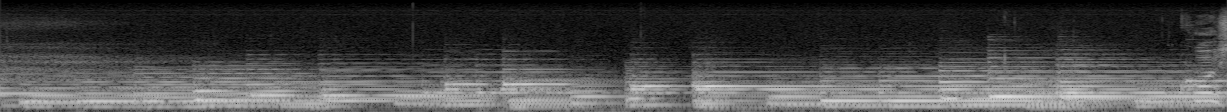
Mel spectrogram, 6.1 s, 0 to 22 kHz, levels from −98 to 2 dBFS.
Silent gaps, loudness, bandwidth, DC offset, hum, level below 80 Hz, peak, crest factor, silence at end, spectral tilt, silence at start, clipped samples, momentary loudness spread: none; -23 LUFS; 7.8 kHz; under 0.1%; none; -60 dBFS; -8 dBFS; 16 dB; 0 s; -8 dB/octave; 0 s; under 0.1%; 8 LU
